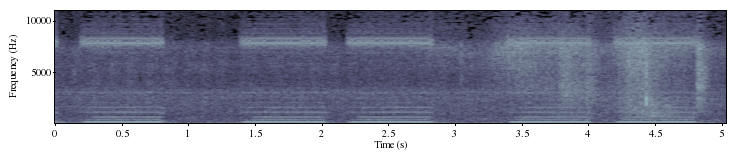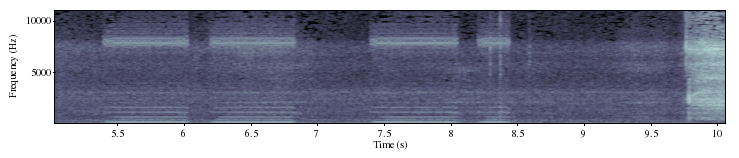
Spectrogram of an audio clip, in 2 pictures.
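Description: Pulsing electrical buzz that comes in pairs of short bursts about every two seconds. It is interference from the mobile phone used to record, picked up by the audio.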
